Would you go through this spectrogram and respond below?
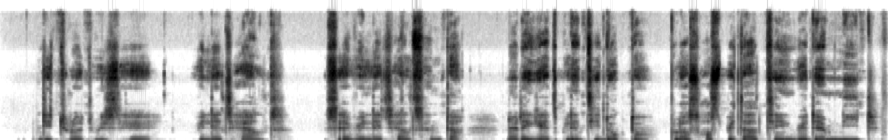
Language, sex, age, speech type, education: Nigerian Pidgin, female, 15-29, spontaneous, tertiary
